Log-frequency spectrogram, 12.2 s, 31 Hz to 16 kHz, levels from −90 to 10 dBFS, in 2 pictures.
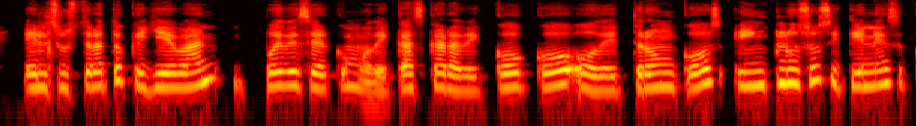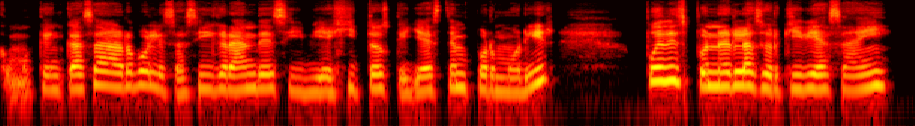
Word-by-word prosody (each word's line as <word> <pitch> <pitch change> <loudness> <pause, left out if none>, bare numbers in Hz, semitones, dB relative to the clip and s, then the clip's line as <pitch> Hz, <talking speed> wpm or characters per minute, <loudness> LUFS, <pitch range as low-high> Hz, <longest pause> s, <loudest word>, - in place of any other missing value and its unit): el 205 +1 -1
sustrato 225 +7 -1
que 225 -4 -2
llevan, 215 - +1 0.3
puede 230 +2 +1
ser 210 -3 0
como 225 -1 -8
de 90 0 -4
cáscara 205 -2 +1
de 180 0 -6
coco 215 +5 0
o 195 -6 0
de 180 0 -4
troncos 210 +6 -1
e 225 - -1
incluso 260 +4 +1
si 270 -4 +2
tienes 235 +4 -2
como 270 +5 -14
que 190 - -6
en 190 - -10
casa 220 +4 +2
árboles 220 -2 -1
así 165 +6 -4
grandes 195 +1 +1
y 175 -2 -12
viejitos 175 +3 -4
que 160 - -9
ya 175 - 0
estén 205 +3 -3
por 195 -2 -3
morir 180 - +1 0.6
puedes 290 0 +6
poner 220 -3 +3
las 230 -2 +6
orquídeas 195 0 +1
ahí 210 +5 -2
210 Hz, 180 wpm, -24 LUFS, 195-230 Hz, 0.6 s, puedes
